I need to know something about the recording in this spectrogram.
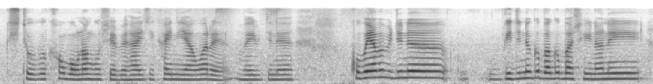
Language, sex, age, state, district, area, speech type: Bodo, female, 45-60, Assam, Kokrajhar, rural, spontaneous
